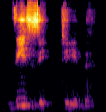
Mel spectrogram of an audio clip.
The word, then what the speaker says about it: visited: Si le agregamos la ed, visit, ahí la pronunciamos visited, ¿ok? Visited, ahí con id.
